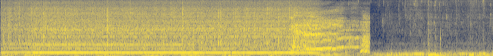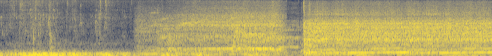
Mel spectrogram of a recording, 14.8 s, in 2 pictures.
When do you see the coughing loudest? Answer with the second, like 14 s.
5 s.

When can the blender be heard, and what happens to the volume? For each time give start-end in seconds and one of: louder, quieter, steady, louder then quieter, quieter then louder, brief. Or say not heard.
0.0-4.8 steady
9.4-14.7 louder.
